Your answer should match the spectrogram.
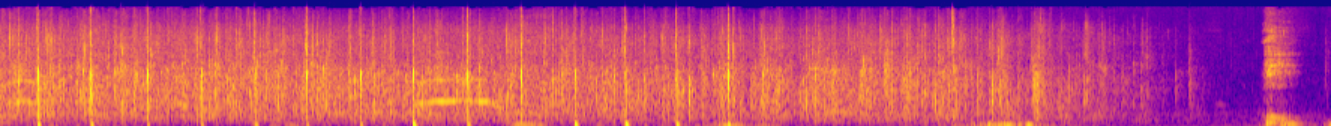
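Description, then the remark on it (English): An audience applauds steadily for several seconds, a dense wash of claps with a few louder sharp hits, fading out toward the end, followed by a brief murmur of voices. “Now, why did you guys clap?”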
